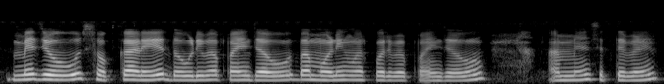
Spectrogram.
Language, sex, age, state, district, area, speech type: Odia, female, 45-60, Odisha, Sundergarh, urban, spontaneous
